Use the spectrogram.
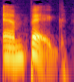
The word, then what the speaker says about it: MPEG: Students, note the fact, MPEG, pronounced as MPEG, stands for Moving Picture Experts Group.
